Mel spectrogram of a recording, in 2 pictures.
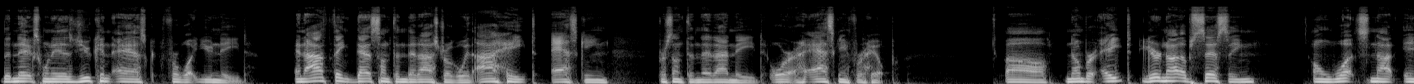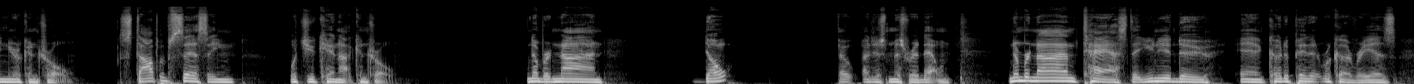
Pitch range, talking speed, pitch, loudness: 105-130 Hz, 150 wpm, 115 Hz, -20 LUFS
